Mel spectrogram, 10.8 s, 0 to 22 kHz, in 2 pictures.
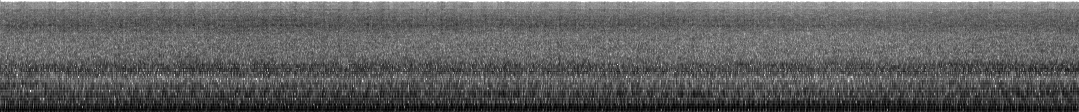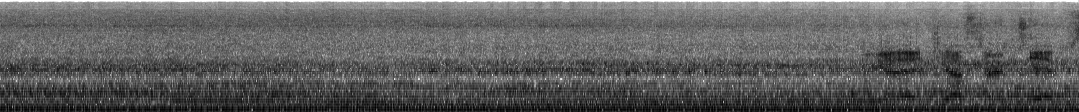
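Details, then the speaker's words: Dodge Ram 1500 regular cab with a swapped-in Hellcat 6.2 L supercharged V8, Delta Force intake with velocity stack and exhaust, early start with a possible coolant airlock: deep, steady, even idle with a heavy low rumble, no misses or ticks. Normal idle. "man this thing sounds so good with this intake and exhaust you guys going to make the hell Koda jealous"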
